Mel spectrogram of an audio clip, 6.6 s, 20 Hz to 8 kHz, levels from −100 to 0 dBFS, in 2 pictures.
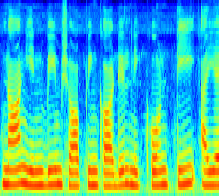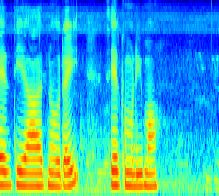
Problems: constant background noise, continuous background conversations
